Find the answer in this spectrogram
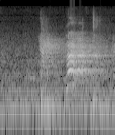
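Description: A player's long, high shout rings out in a large echoing sports hall, starting a little past halfway and held for about half a second. It comes after a short burst of noise and a thump, amid the faint hubbub of play on indoor turf.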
